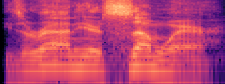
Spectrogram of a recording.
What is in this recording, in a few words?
"around here", english male; XBOX; enemy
